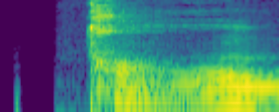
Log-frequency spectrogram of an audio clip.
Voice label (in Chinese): tong3, Chinese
